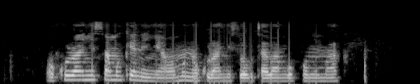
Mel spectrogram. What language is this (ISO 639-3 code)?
lug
